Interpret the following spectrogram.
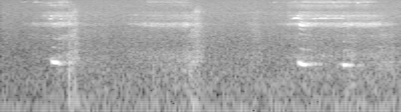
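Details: An upset Boston Terrier named Yoda wanting attention gives three brief, thin, high whimpers, one early and a pair near the end, with quiet breathing in between.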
